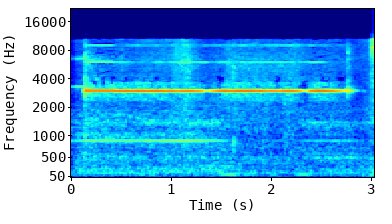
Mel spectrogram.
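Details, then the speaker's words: Home ventilator alarm of a man with ALS (amyotrophic lateral sclerosis), which warns when he skips a breath: a high, steady electronic beep lasting over two seconds, broken by brief dips. "you hear the alarm every every time there if he skips a breath or whatever and it's just basically a warning"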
